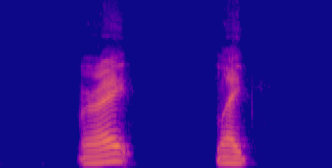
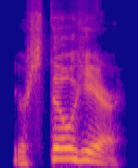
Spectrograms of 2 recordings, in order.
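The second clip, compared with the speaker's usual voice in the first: mock outraged; 3 semitones higher, 6 dB louder, slower than usual. Storyteller calling out the neighbor in mock outrage. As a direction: call it out like catching her red-handed. Repeated punchline.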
